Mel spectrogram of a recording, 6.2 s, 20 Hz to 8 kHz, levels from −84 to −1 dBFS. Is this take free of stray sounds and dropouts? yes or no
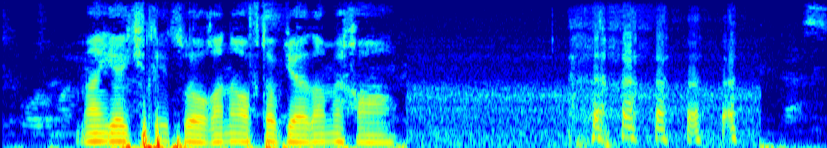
no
